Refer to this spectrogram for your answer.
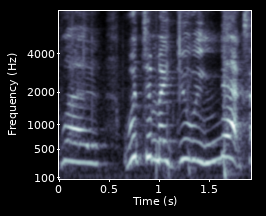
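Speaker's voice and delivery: slow, halting, choppy phrasing. Retelling what Simon said on a live video: imitating Simon's choppy accent. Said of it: "I'm trying to do his accent".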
